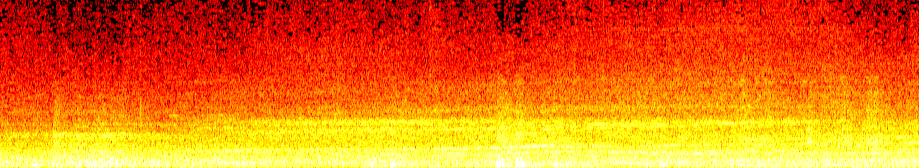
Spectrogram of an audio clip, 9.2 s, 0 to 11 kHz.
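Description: Interior of a JR East E131 series electric train on the move: steady wheel-and-rail running noise with a faint whine over it, and a short clatter of knocks about five seconds in.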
